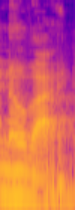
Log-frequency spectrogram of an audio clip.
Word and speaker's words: Novi: Novi.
